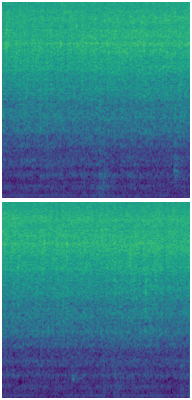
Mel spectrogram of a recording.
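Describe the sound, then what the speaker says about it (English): Steady, loud sizzling of rice frying in a hot pan for bell pepper fried rice, with faint stirring scrapes beneath the continuous hiss and no voices. "Now we're gonna put the rice in the pan and cook it."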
